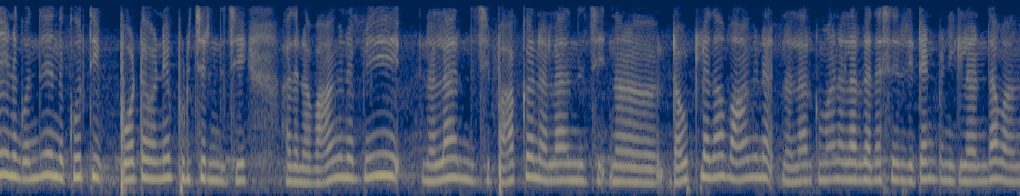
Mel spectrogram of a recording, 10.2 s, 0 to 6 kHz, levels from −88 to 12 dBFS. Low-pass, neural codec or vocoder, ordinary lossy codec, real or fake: 5.4 kHz; none; MP3, 48 kbps; real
